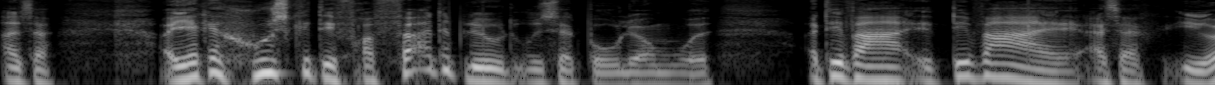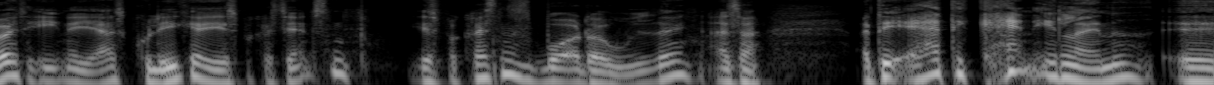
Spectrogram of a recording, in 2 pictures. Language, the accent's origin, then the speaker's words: Danish; Søllerød, Capital Region of Denmark, Denmark; det er jeg vokset op i Søllerød, og om ikke en guldske, så i hvert fald en sølske i munden.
